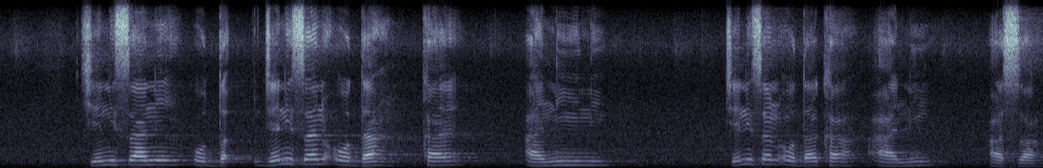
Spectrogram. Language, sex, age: Venda, male, 19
